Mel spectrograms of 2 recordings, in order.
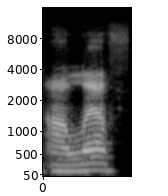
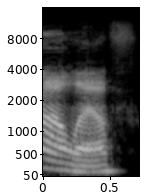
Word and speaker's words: aleph: So that little accent mark they're talking about, I'll just write it out for you. Here's an Aleph, okay, and then they're putting this little thing under there. That's called a munah. And it means that this syllable has the accent.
